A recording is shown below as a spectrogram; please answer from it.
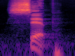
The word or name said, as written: SIP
